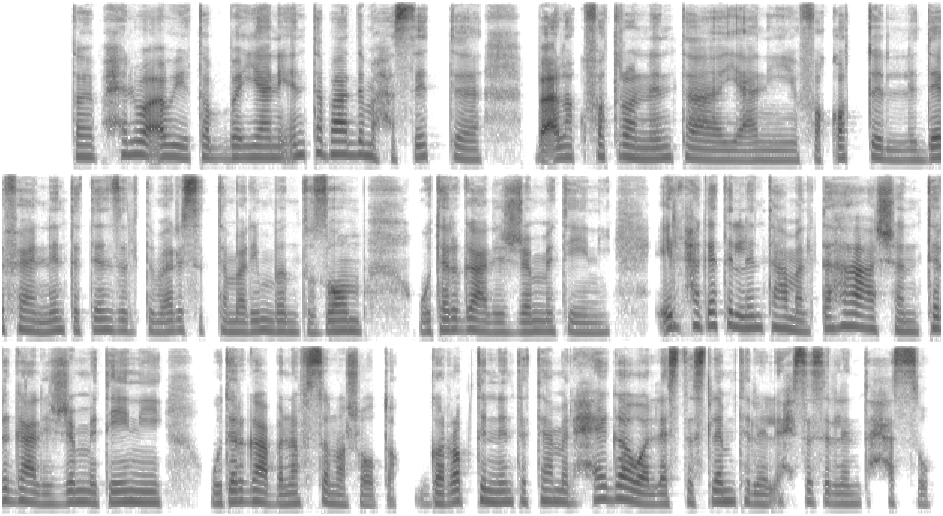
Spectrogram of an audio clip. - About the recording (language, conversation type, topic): Arabic, advice, إزاي أقدر أرجّع دافعي عشان أتمرّن بانتظام؟
- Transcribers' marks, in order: in English: "للجيم"; in English: "للجيم"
